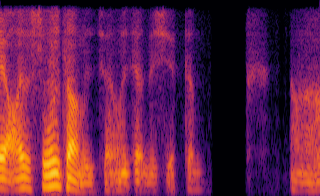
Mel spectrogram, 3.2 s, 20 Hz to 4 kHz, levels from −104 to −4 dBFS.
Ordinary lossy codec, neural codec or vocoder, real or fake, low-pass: none; codec, 16 kHz, 0.5 kbps, FunCodec, trained on Chinese and English, 25 frames a second; fake; 3.6 kHz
